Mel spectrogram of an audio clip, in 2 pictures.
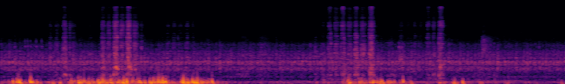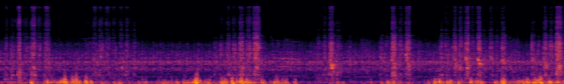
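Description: A file rasps against metal in short bursts.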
